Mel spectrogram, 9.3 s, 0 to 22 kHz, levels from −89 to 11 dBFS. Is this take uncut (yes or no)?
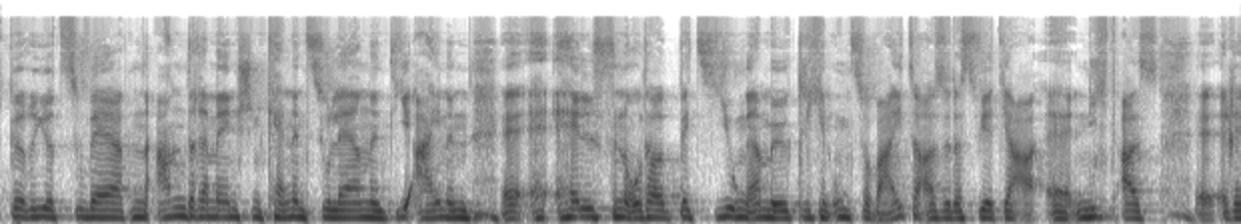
yes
